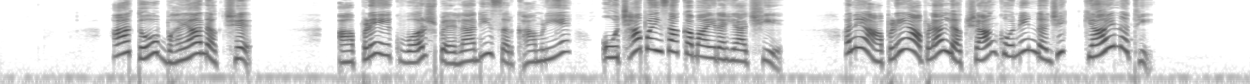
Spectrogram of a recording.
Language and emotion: Gujarati, disgusted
